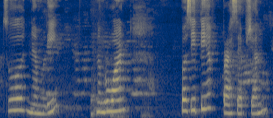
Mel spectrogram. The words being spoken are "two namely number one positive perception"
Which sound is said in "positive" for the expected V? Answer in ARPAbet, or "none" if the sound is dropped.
F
